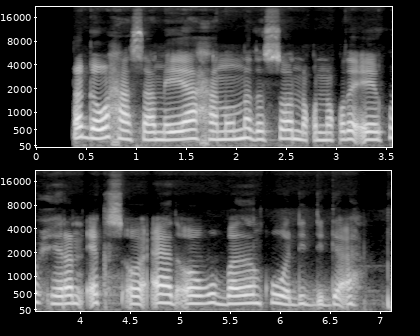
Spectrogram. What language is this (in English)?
Somali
